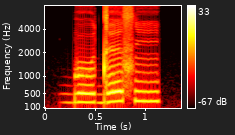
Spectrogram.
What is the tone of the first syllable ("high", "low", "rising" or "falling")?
low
